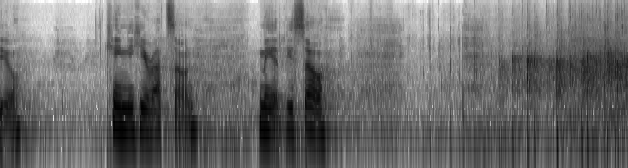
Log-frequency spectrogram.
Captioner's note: speaking hebrew; applause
